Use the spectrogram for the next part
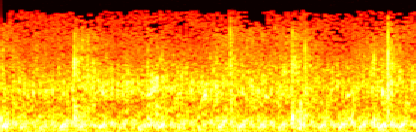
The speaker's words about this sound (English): Oh, it's an engine. A motorboat on the canal. And it's stopping. It's going to tie up.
